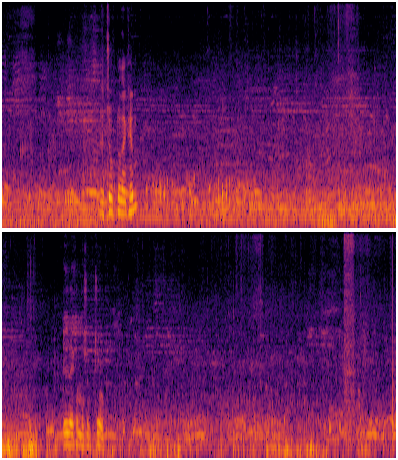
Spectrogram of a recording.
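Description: Pigeons coo softly in a pigeon market, including a fine chila female pigeon, with low throaty calls rising now and then over steady background noise while someone talks close by.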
